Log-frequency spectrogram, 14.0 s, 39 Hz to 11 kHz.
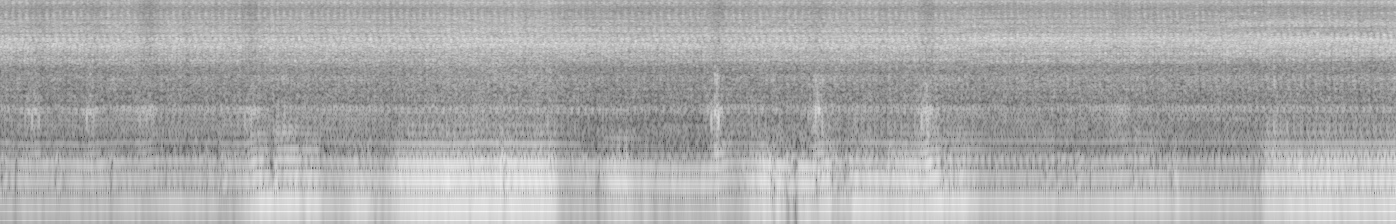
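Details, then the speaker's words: Lotus Elan Sprint big-valve twin-cam, off the road since the early 1990s, barn-find first start: steady, fairly even raised idle on choke with no knocking or misfire; healthy idle on choke. "That's it. It's just idling on choke. Really good."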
